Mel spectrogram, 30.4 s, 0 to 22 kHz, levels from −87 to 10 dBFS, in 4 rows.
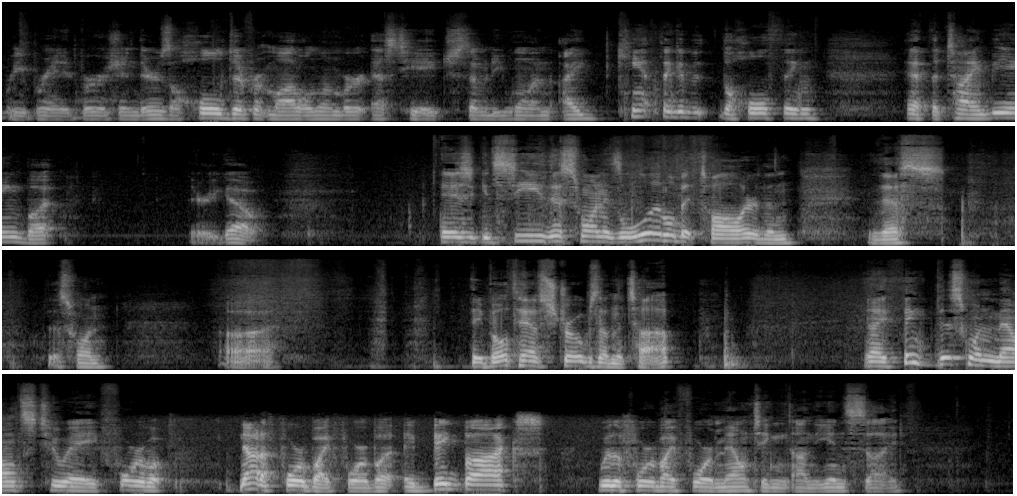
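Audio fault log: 23.58–27.80 s, digital radio blending to analogue: the receiver loses the digital stream and cross-fades over about 324 ms to the AM broadcast, so hiss rises to roughly 35 dB below the signal, and the level shifts by about 4 dB.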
